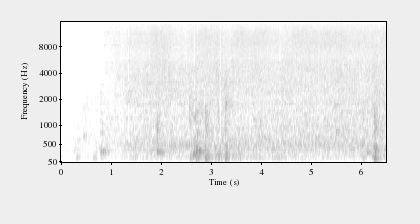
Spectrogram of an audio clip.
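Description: A steady rushing hiss comes in about a second in and holds, with a few faint, short low sounds around the middle.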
